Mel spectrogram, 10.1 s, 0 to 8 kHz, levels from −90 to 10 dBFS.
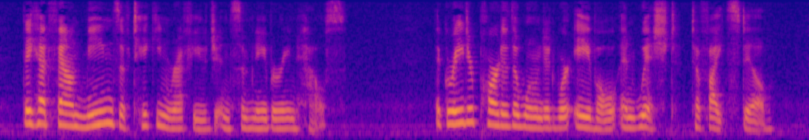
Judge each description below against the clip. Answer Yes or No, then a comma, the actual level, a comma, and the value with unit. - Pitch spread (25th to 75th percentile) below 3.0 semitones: No, average, 4.6 semitones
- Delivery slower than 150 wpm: Yes, average, 140 wpm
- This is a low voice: No, medium, 185 Hz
